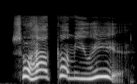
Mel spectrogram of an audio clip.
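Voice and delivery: a frightened man's voice jumping up high; squeaky high panicked question; voice shooting up. Acted. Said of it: "voice shot an octave higher".

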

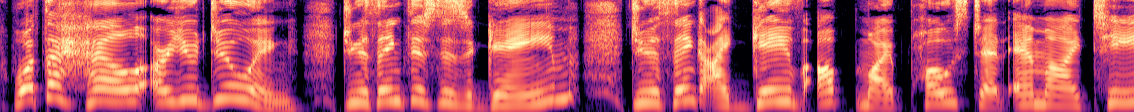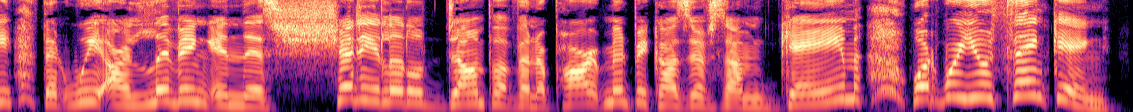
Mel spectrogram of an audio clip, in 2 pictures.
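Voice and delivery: high, loud raging rant; a father screaming at his daughter; furious tirade. A narrator's reading.

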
